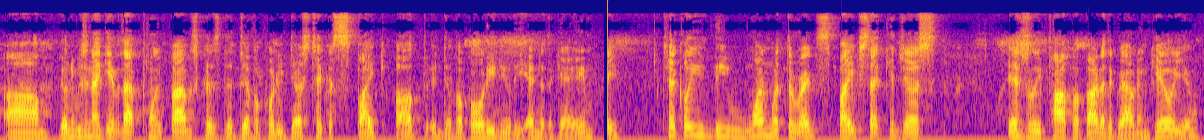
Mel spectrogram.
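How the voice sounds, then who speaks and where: A man's voice: on the high side, brisk, darkish tone, a little hiss or hum, low-quality recording. A man with a nasal, stuffy voice from allergies, casually reviewing a video game over gameplay, rambling with frequent ums and restarts.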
